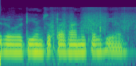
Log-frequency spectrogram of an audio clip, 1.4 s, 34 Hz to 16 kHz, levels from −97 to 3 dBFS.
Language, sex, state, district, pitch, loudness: Maithili, male, Bihar, Madhepura, 130 Hz, -16 LUFS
